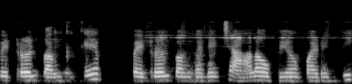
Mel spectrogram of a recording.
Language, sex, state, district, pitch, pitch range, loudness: Telugu, female, Andhra Pradesh, Krishna, 185 Hz, 180-195 Hz, -17 LUFS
